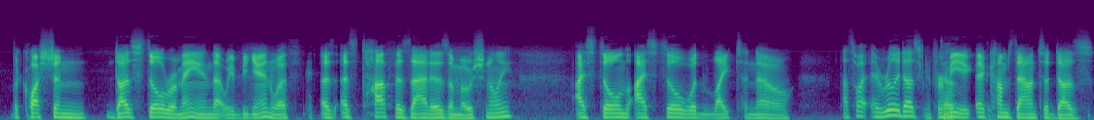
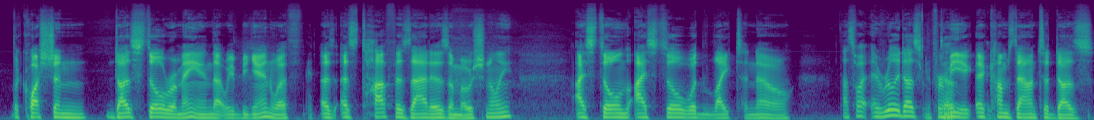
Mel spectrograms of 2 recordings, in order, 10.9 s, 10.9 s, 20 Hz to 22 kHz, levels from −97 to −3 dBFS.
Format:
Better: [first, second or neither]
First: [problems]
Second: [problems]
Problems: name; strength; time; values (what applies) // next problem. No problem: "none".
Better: second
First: muffled; slightly; fading above 3.5 kHz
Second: none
